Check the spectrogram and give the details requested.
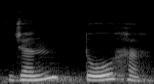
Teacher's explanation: विसर्ग को हम ह पढ़ते हैं, ह जंतोः, भीतिम शेष जंतोः, भीतिम शेष जंतोः।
